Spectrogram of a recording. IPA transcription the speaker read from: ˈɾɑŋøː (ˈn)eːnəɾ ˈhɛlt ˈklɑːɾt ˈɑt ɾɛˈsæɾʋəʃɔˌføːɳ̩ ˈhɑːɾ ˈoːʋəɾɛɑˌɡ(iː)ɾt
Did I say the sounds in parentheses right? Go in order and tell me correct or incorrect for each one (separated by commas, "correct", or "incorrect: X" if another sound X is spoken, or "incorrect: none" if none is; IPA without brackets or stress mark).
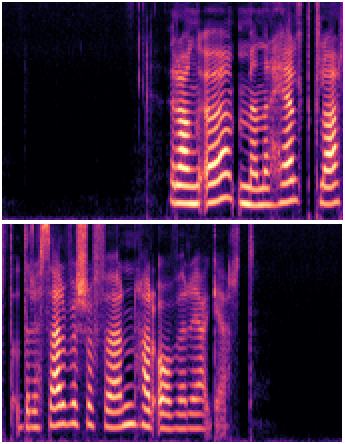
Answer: incorrect: m, incorrect: eː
